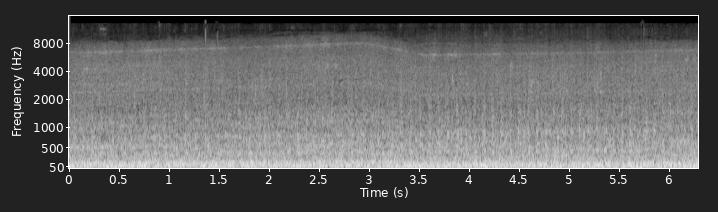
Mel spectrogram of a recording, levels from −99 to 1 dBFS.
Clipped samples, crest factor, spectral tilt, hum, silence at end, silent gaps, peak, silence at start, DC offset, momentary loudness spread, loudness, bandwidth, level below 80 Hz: under 0.1%; 12 dB; -6.5 dB/octave; none; 0 s; none; -2 dBFS; 0 s; under 0.1%; 1 LU; -18 LUFS; 10.5 kHz; -20 dBFS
